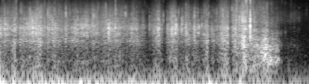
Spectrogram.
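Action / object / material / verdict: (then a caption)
scrape / foam sponge on a silicone ear microphone / foam / none. A white foam sponge block held in the fingers is rubbed over a silicone ear microphone, producing a steady, bright, crinkly scratching and rustling close to the mic. The textured friction swells in soft pulses and then fades away at the end.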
